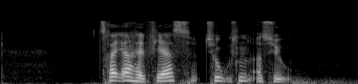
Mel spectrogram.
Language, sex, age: Danish, male, 32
